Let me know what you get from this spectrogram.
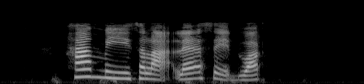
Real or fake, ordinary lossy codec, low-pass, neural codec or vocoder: real; Opus, 64 kbps; 7.2 kHz; none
